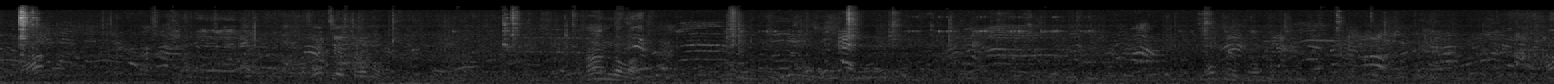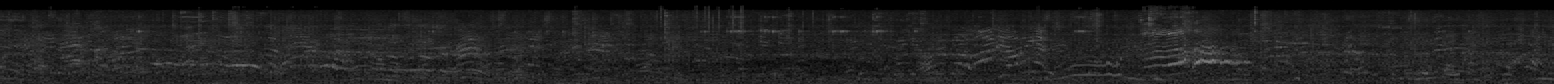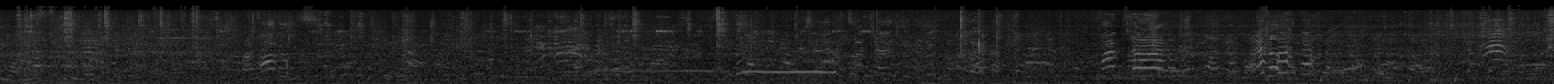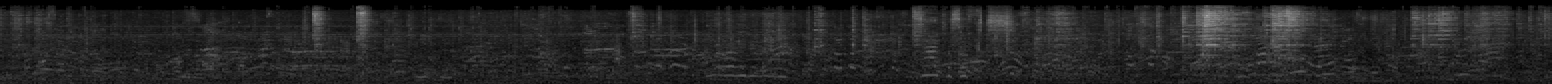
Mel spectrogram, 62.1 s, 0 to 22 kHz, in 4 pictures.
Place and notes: {"title": "Khoroo, Ulaanbaatar, Mongolei - chain carousel", "date": "2013-06-01 15:22:00", "description": "nothing to add, they take place it starts, stops, the children go away - recorded in stereo with a sony microphone", "latitude": "47.91", "longitude": "106.92", "altitude": "1293", "timezone": "Asia/Ulaanbaatar"}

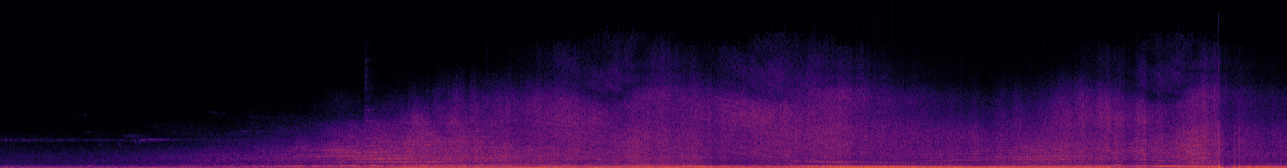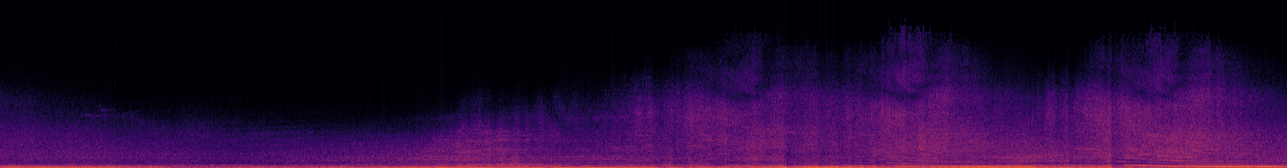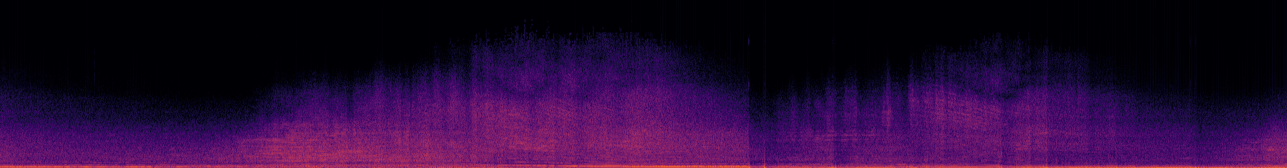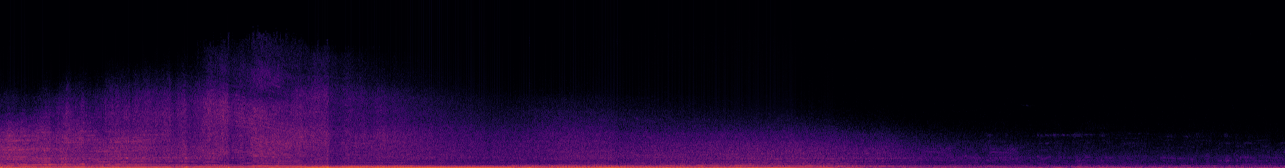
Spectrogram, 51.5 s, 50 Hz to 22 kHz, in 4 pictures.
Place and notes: {"title": "Brands Hatch GP Circuit, West Kingsdown, Longfield, UK - british superbikes 2003 ... superbikes ...", "date": "2003-06-21 11:01:00", "description": "british superbikes 2003 ... superbikes free practice ... one point stereo mic to minidisk ...", "latitude": "51.35", "longitude": "0.26", "altitude": "151", "timezone": "Europe/London"}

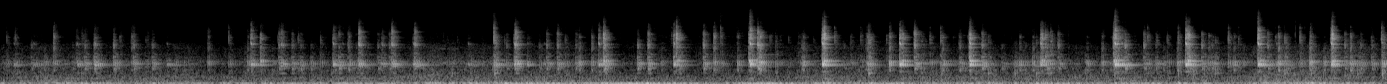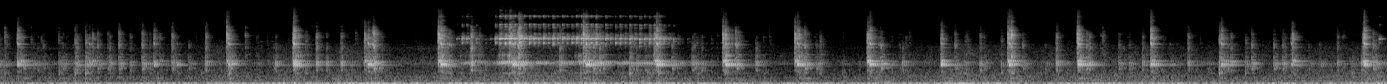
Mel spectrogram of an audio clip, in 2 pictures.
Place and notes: {"title": "Pilėnų g., Ringaudai, Lithuania - Street light pole Nr.46", "date": "2021-01-21 21:40:00", "description": "Composite 4 contact microphones recording of a street light pole with some loose wires tumbling polyrhythmically inside. During stronger gushes of wind, the pole is vibrating more and the wires inside begin screeching loudly.", "latitude": "54.88", "longitude": "23.81", "altitude": "80", "timezone": "Europe/Vilnius"}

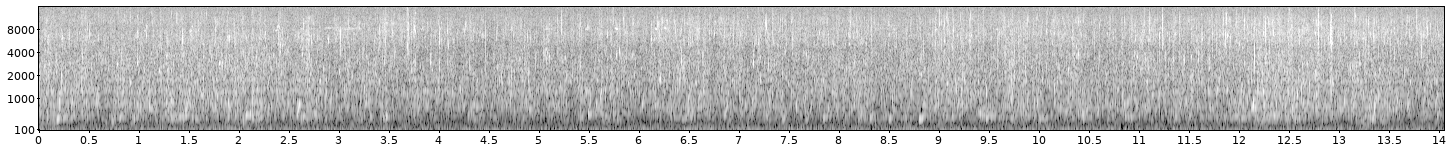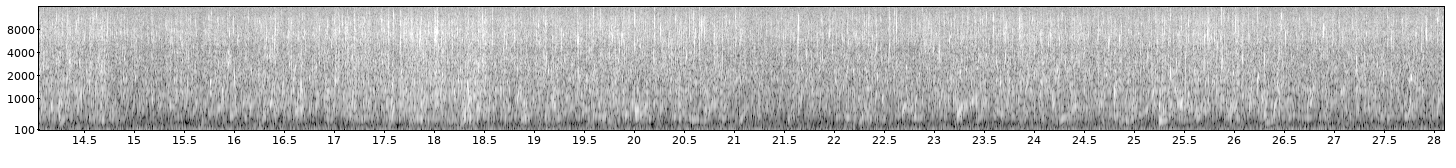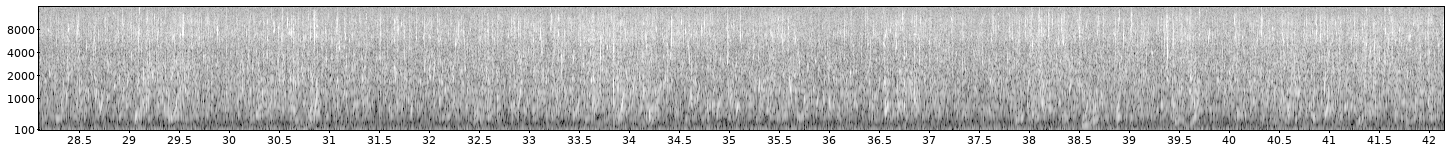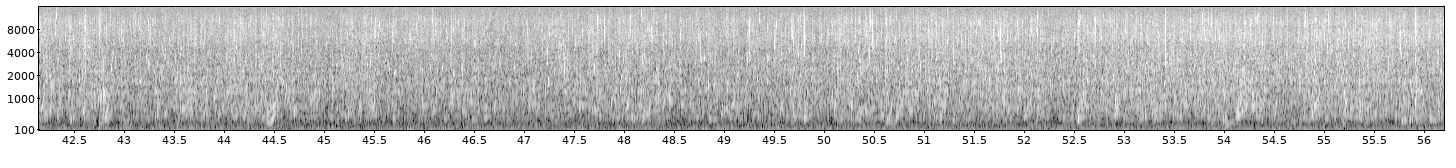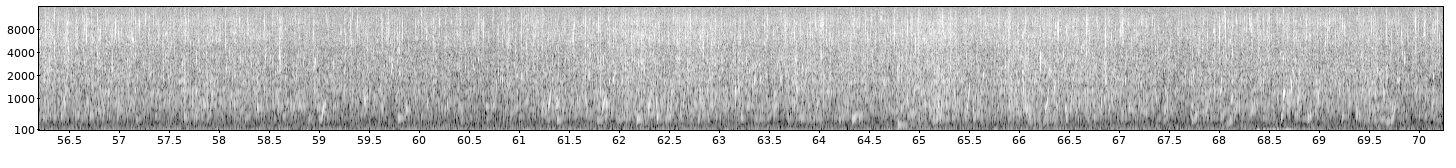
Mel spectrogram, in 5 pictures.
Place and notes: {"title": "Lithuania, Utena, river in oak wood", "date": "2010-10-27 14:28:00", "description": "sitting o the shore of small river in the oak wood", "latitude": "55.47", "longitude": "25.59", "altitude": "132", "timezone": "Europe/Vilnius"}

